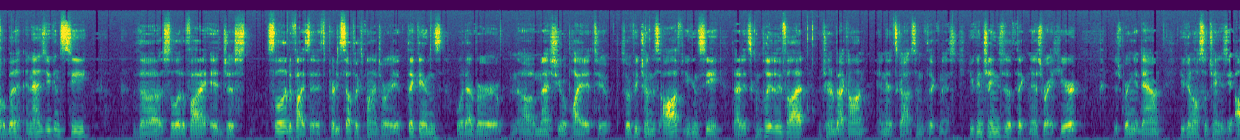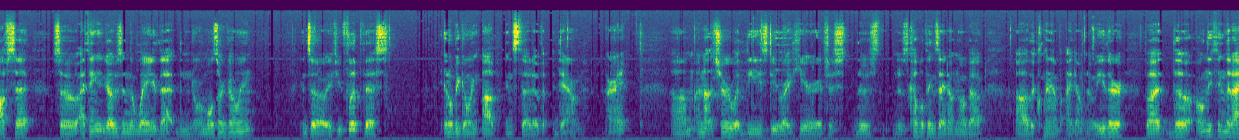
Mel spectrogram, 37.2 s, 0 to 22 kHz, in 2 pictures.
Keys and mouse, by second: 1.7-7.4 middle drag, 9.8 click, 12.2-14.1 drag, 15.7 click, 16.4 middle click, 17.0-20.9 drag, 23.4-25.4 drag, 26.5-28.3 drag, 29.2-35.8 drag, 35.9 click.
